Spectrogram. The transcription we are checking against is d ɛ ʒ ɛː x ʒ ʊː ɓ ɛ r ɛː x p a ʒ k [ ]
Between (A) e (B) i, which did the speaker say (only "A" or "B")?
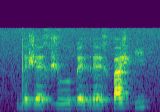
B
